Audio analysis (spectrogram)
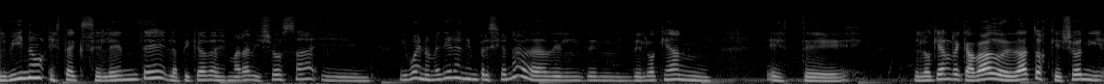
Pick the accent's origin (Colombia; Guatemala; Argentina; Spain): Argentina; Ramos Mejía, Buenos Aires Province; yo me crié en Ramos Mejía, que es un barrio del Gran Buenos Aires. O sea que soy porteña, acá me llaman porteña, pero en realidad soy una nacida y criada en un barrio.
